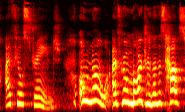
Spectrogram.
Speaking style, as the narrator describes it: she cried

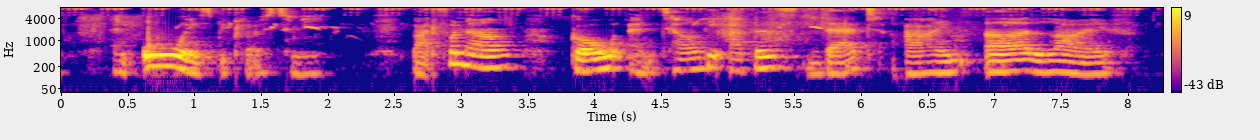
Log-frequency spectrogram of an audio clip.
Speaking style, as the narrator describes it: Jesus said gently

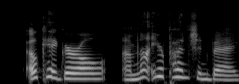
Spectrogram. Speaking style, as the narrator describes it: Alia exclaimed

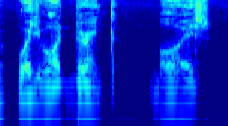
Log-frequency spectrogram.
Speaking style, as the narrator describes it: The barmaid asks in a hoarse barmaid baritone voice

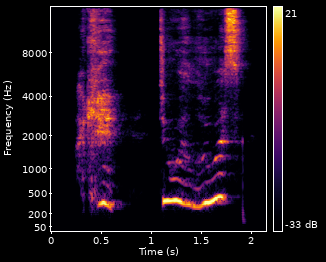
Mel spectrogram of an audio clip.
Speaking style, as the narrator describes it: he gasped

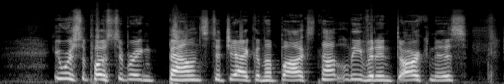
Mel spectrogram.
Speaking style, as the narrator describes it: she groaned, trying to escape his grasp

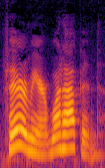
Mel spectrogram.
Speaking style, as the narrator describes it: Boromir cried from atop the wall, his voice booming across the plain

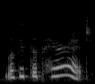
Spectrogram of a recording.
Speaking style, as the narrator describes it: Kendra exclaimed

